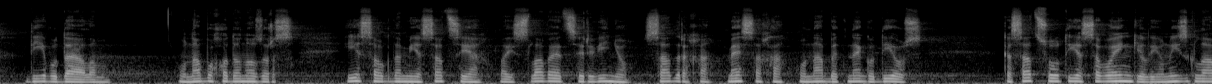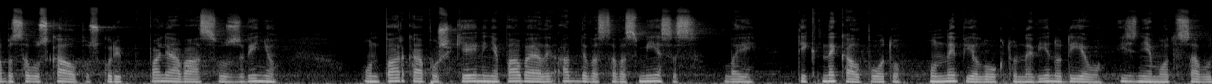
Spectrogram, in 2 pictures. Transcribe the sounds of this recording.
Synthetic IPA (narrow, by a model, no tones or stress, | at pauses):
d̪iɛvud̪æːlˠam | unabɔxɔd̪ɔnɔzɔɾs | iɛsawɡd̪amiɛsat̪sijalˠajslˠavɛːt̪siɾviɲusad̪ɾaxamesaxaunabet̪nɛɡɔd̪iɛws | kasat̪suːt̪ijasavueŋɡʲelʲiunizɡlˠɑːbasavuskalˠpuskuɾipalʲaːvaːsuzviɲu | unpaːɾkaːpuʃi̥kʲɛjniɲapavɛːlˠiʔad̪d̪evɐsavɐsmiɛsɐslˠajt̪ikt̪nɛkalˠpuɔt̪uː | nːepʲiɛlˠuːkt̪unɛvʲiɛnud̪iɛvuizʲɲɛmuɔt̪saʋu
